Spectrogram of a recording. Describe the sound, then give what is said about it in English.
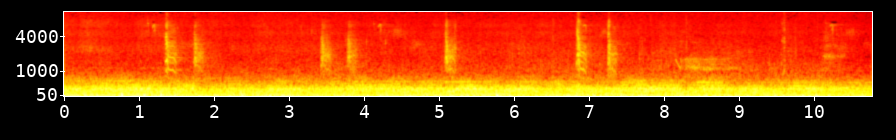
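Bird calls recorded outdoors while birding in Fargo: many short, sharp calls, some in quick pairs, spaced irregularly over a steady, loud low rumbling background. “I have no idea what bird calls those are. It was my first time ever birding.”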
